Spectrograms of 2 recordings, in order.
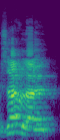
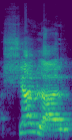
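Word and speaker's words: Xolo: spend time chatting with zolo pronounced uh show low all right show like it's not zolo it's show low all right we get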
